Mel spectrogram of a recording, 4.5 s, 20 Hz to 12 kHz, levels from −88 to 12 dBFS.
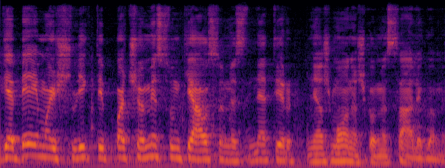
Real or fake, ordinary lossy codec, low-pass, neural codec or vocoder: real; Opus, 64 kbps; 10.8 kHz; none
